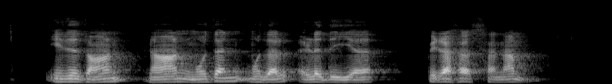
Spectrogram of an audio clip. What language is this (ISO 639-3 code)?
tam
